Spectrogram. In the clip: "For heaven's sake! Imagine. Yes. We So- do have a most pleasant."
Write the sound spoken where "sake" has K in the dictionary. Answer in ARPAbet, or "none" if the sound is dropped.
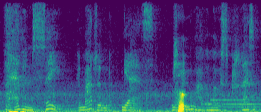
none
